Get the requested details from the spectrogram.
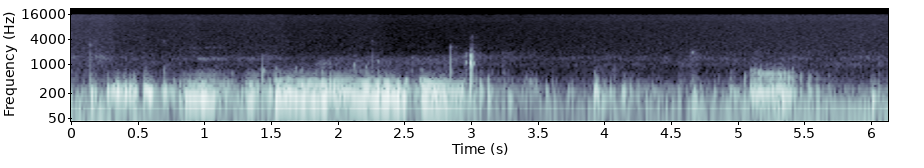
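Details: Loud, low gurgling rumbles with bubbly rises and pops over several seconds: stomach growling (borborygmi).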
